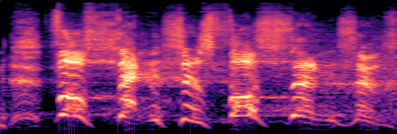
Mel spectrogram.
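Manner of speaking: high, slow barking command; handler with a whip. Retold or imitated. Handler drilling the candidate with a whip. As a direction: crack the whip on a dumb pupil. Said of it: "holding a whip going".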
